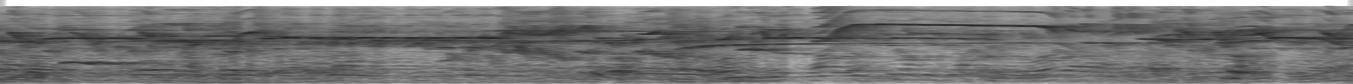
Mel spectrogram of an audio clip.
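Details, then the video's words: Oriental magpie-robin (kacer) in a fierce duel with a rival, singing to force it into silence: dense, continuous high whistles, sharp rising and falling slurs and harsh chattering notes overlapping throughout, with a bright whistled sweep near the fourth second. "DUEL BERDARAH KACER"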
